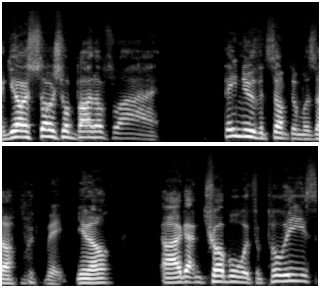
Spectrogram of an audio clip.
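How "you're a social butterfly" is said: put-on Boston-accented speech. Recalling the coach calling, the speaker does Jim Reed's Boston accent. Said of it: "Boston accent".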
